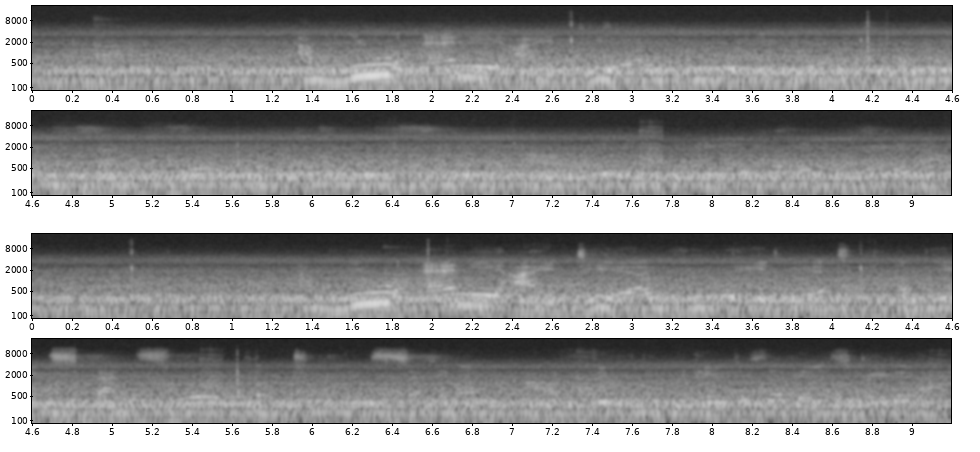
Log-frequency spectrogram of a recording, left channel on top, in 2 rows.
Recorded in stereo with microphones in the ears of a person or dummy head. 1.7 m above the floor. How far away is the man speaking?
About 0.7 m.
